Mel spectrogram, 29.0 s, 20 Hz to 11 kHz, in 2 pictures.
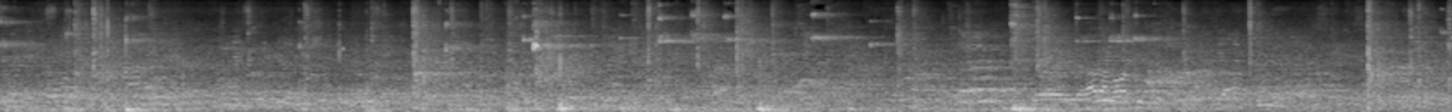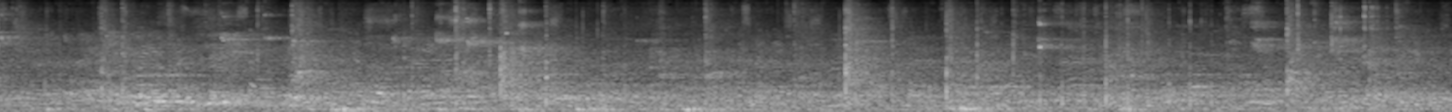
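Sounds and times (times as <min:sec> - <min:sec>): shoe squeaks on wooden floor: 0:24.8 - 0:25.4.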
